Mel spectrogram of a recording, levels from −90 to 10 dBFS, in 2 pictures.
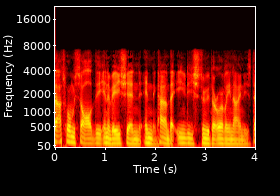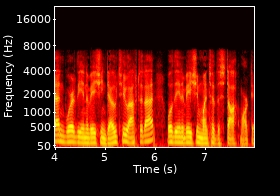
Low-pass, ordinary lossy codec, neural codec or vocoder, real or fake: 7.2 kHz; AAC, 48 kbps; autoencoder, 22.05 kHz, a latent of 192 numbers a frame, VITS, trained on many speakers; fake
